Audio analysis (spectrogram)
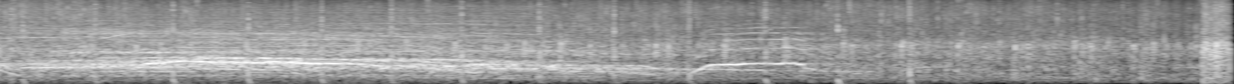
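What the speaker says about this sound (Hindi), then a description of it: "तालियों के साथ अजय देवगन, सोनाक्षी सिन्हा का स्वागत किया जाए" A television quiz show studio audience applauds to welcome two film stars, a soft continuous patter of clapping under music and a voice.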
